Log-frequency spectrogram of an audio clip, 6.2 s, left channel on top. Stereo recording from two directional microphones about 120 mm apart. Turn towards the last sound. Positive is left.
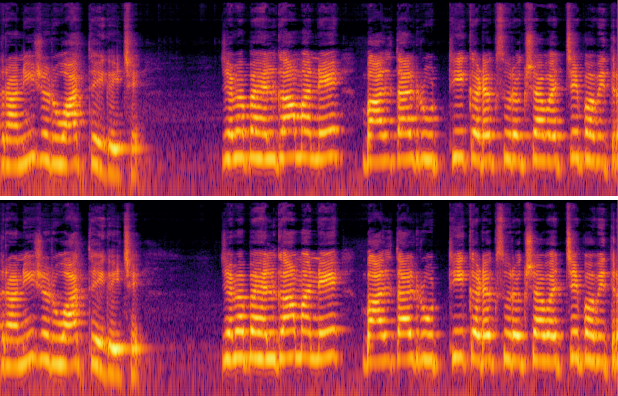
turn(degrees=-35)  # may be behind; listen again after turning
